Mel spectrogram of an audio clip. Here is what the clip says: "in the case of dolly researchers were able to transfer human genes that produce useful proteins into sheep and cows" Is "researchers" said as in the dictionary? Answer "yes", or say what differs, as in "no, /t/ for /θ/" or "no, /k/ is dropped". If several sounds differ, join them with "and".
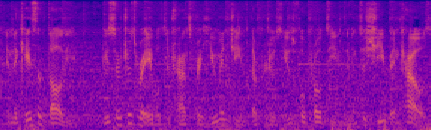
yes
